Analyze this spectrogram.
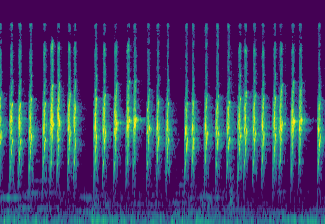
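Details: Sooty-headed bulbul, played to help kept birds sing and feel less stressed: dense runs of quick clipped chirps with short breaks between groups.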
